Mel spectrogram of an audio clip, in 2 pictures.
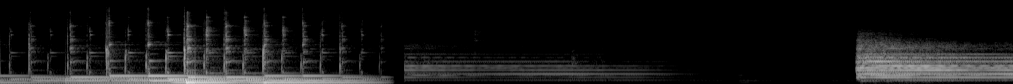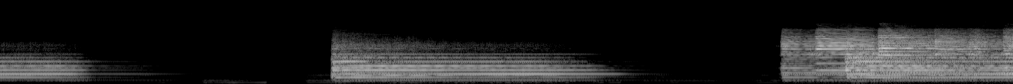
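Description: A heavy church-style bell tolls slowly, four loud strikes about five seconds apart, each ringing out and fading before the next, opening a hard rock song after a brief burst of other music at the start.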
